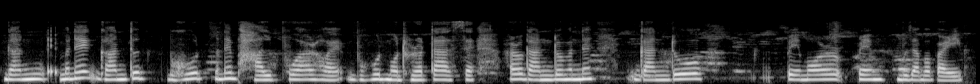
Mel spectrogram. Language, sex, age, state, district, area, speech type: Assamese, female, 18-30, Assam, Tinsukia, urban, spontaneous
